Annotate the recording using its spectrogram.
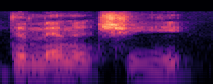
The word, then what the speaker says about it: Domenici: One of these early letters went to Senator Pete Domenici. That's how you pronounce the name.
